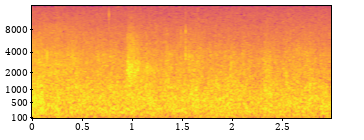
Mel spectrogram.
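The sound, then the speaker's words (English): Steady rain patters on a roof in a dense, even hiss that never lets up, fairly soft, with no voices or other sounds breaking through. “Can people still hear me with the rain?”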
